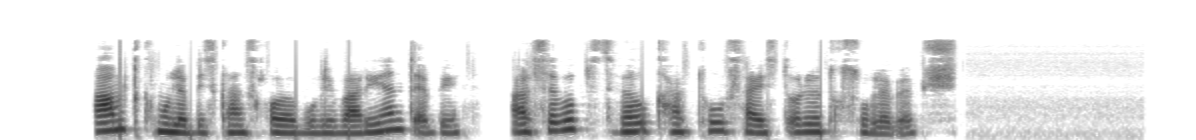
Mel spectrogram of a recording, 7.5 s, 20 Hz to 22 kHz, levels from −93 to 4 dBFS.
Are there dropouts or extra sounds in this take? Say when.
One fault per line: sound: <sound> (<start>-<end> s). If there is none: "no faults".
no faults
